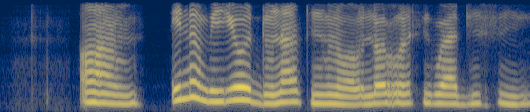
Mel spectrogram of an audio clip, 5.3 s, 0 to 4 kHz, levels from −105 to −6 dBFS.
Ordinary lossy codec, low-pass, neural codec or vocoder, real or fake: none; 3.6 kHz; autoencoder, 44.1 kHz, a latent of 192 numbers a frame, MeloTTS; fake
